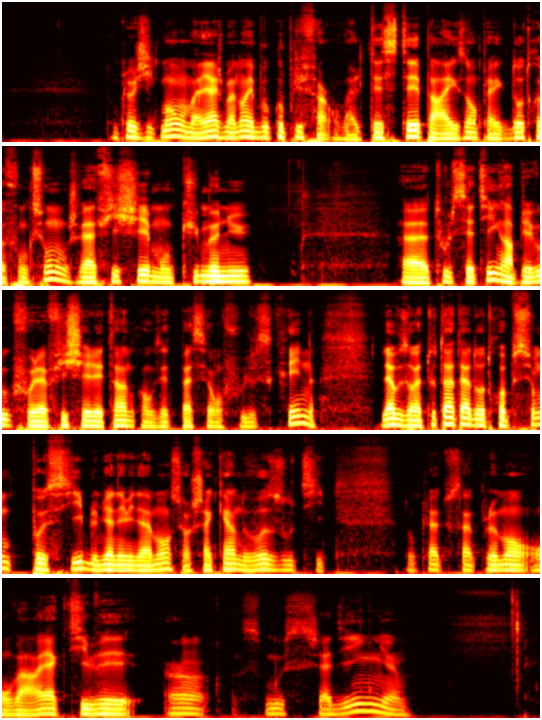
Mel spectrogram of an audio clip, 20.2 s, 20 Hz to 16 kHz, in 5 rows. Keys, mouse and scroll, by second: 0.5 middle click, 1.3-3.3 scroll up 6, 7.6 q, 9.1 q, 14.3-14.8 scroll down 4, 14.8-19.3 scroll up 1.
